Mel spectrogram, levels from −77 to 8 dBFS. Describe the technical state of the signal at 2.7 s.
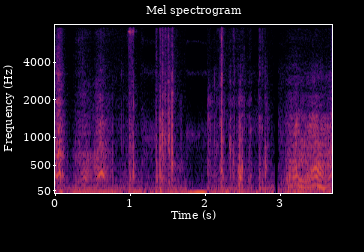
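At 2.7 s the sound drops out between 2.63 and 2.72 s, about 90 ms, and comfort noise fills the gap before the signal returns. This is most likely sound dropped by the voice detector: the sender judged that stretch to be background, stopped transmitting, and the receiver substituted comfort noise. Unlike packet-loss concealment, nothing is repeated or smeared; the gap holds comfort noise, band-limited at 8 kHz like the rest of the G.722 call audio.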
